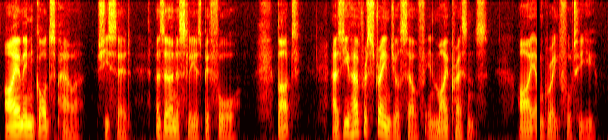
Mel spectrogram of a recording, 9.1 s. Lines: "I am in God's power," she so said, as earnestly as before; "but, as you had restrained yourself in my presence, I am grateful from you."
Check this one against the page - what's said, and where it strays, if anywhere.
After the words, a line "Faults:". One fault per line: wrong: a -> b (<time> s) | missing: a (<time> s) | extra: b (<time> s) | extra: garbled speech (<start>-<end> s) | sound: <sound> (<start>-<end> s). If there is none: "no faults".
"I am in God's power," she said, as earnestly as before; "but, as you have restrained yourself in my presence, I am grateful to you."
Faults:
missing: so (1.6 s)
wrong: had -> have (5.3 s)
sound: dropout (8.1-8.1 s)
wrong: from -> to (8.6 s)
